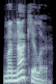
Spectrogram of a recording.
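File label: "monocular", English, British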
